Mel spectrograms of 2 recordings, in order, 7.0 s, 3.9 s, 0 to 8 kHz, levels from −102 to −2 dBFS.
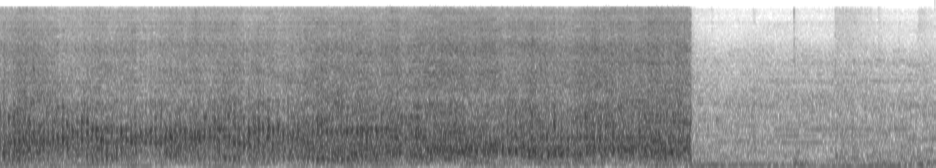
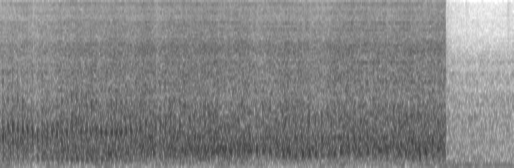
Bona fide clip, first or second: second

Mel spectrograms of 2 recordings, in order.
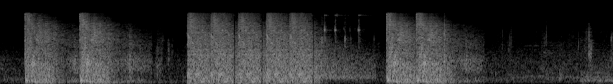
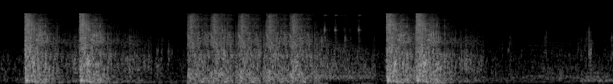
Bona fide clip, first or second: first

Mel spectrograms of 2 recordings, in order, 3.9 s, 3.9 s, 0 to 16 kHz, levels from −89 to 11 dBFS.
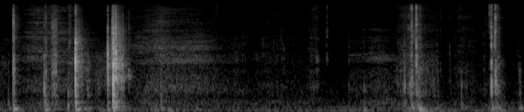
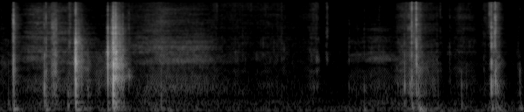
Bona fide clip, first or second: first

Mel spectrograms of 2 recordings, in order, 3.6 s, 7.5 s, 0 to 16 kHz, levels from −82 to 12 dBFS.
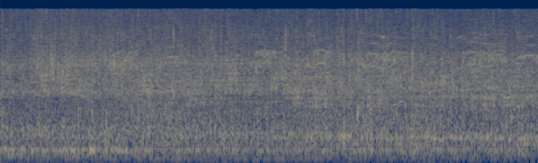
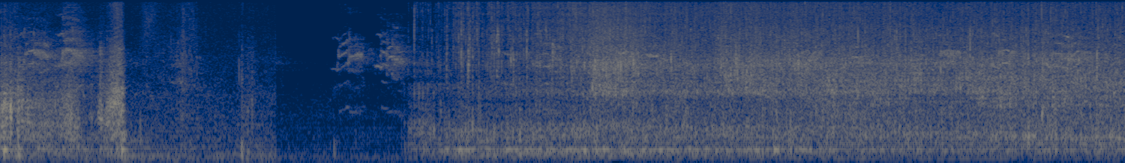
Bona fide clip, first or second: second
